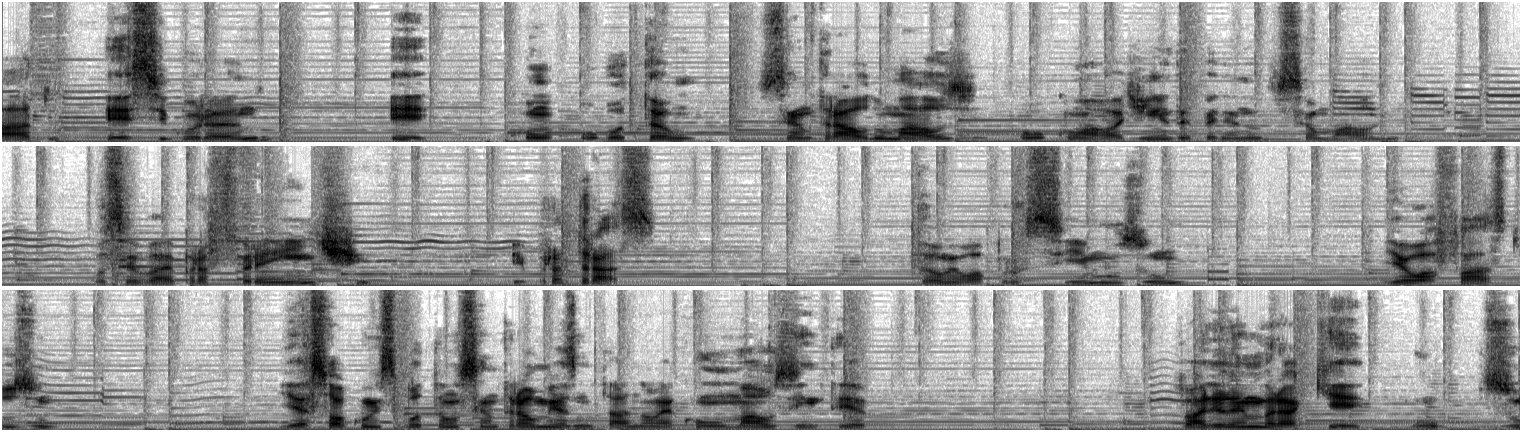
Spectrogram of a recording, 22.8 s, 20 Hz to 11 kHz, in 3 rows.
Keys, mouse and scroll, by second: 1.2 alt+click, 8.9 alt+scroll up 1, 10.5-11.1 alt+scroll down 1, 12.4-12.7 alt+scroll up 1, 14.3-14.6 alt+scroll down 1.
